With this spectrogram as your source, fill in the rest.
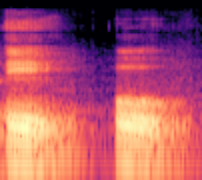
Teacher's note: अर्ध समृत स्वर, आध यानी कि इससे थोड़ा ज़्यादा खुलता है। ए और ओ इसके उच्चारण में समृत से थोड़ा अधिक मुख खुलता है, यानी कि इससे थोड़ा ज़्यादा मुख खुलता है, यानी कि मुख खुलने के आधार पर ये वर्गीकरण किया गया है कि इन स्वरों को बोलने में आपका मुंह कितना खुल रहा है।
